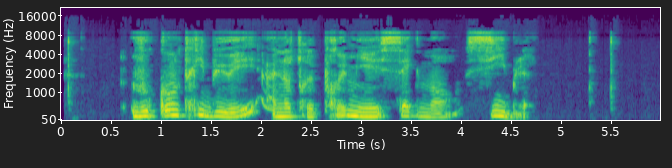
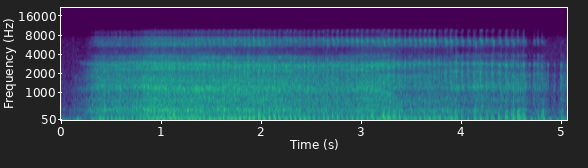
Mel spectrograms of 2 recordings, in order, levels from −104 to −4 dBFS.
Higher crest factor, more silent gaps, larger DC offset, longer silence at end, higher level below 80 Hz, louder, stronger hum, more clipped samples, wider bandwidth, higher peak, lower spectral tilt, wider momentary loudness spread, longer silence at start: about the same, 16 dB vs 18 dB; neither; neither; first, 0.45 s vs 0 s; about the same, -52 dBFS vs -50 dBFS; first, -14 LUFS vs -40 LUFS; neither; neither; about the same, 9.6 kHz vs 10 kHz; first, 0 dBFS vs -24 dBFS; about the same, -4 dB/octave vs -4 dB/octave; first, 18 LU vs 9 LU; about the same, 0.05 s vs 0 s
